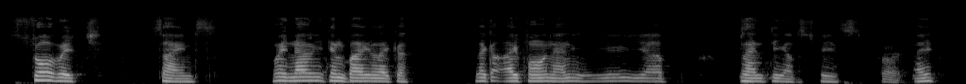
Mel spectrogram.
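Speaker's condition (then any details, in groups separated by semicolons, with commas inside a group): Cerebral palsy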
